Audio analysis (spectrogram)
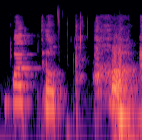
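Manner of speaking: high, squeaky retold disbelief; amazed disbelief. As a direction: imitate your own astonishment, high in pitch. Recalls amazement at the chance.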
